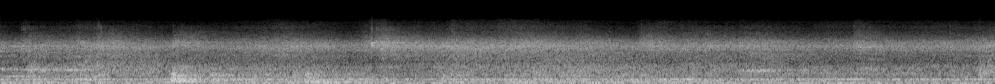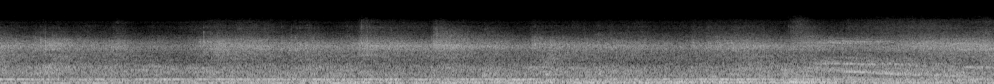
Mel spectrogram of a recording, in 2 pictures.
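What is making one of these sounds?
Skate blades scrape across ice in a large echoing rink.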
